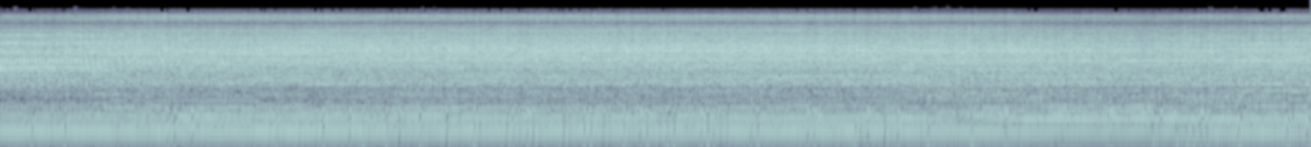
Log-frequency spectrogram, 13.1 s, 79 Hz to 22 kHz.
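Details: Troy-Bilt 6.75 HP tiller, model 21A-644H063, engine chugging steadily after starting with starting fluid: uneven rattling knock from the back side, caused by an overlong guard bolt catching a moving part.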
